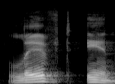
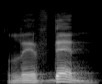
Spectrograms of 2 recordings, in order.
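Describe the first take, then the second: First: The two words are said separately. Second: The two words run together as one.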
